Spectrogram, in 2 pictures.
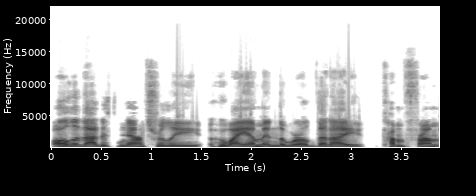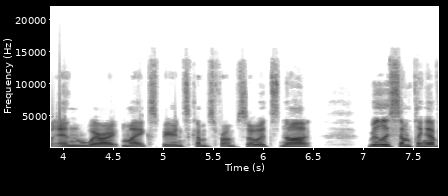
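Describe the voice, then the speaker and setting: In a Californian accent, a woman speaks at a moderate pace and medium pitch with ordinary pitch variation and a bright, sharp tone, in a dry, close sound with no echo on a very clean recording with a silent background. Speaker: business coach and podcast host. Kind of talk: interview conversation.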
